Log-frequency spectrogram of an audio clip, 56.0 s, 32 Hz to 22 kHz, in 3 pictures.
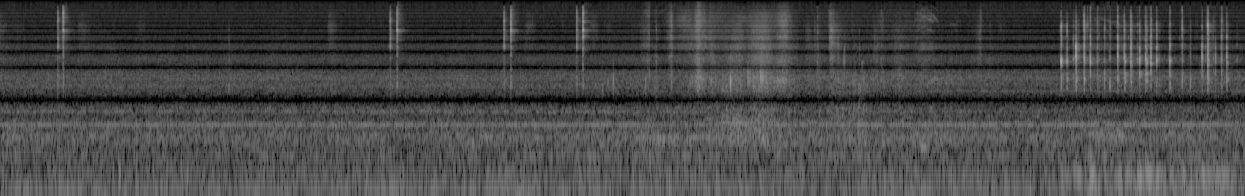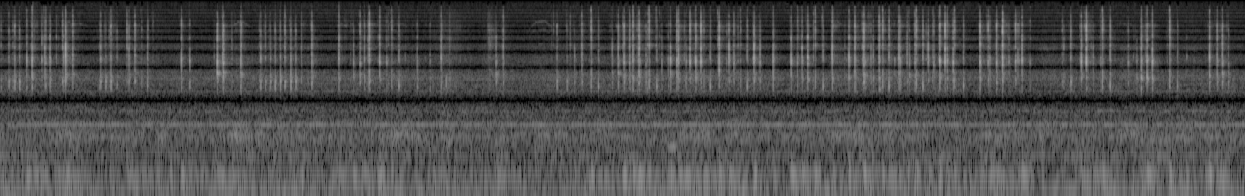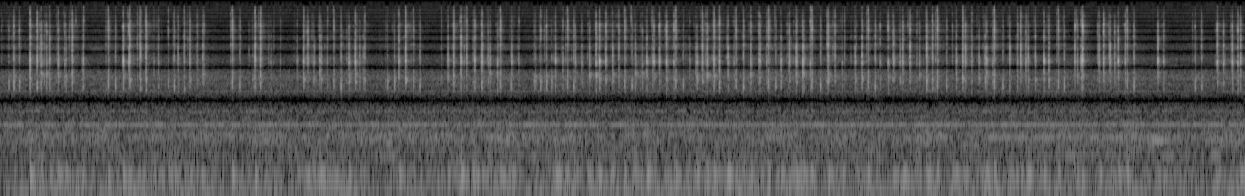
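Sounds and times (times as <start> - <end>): fast typing on mechanical keyboard: 15.9 - 25.4, 26.1 - 26.3, 27.0 - 56.0.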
